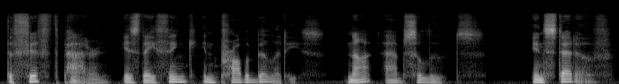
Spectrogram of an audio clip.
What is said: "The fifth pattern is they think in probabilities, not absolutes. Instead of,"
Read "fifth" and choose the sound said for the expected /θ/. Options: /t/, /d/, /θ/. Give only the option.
/θ/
